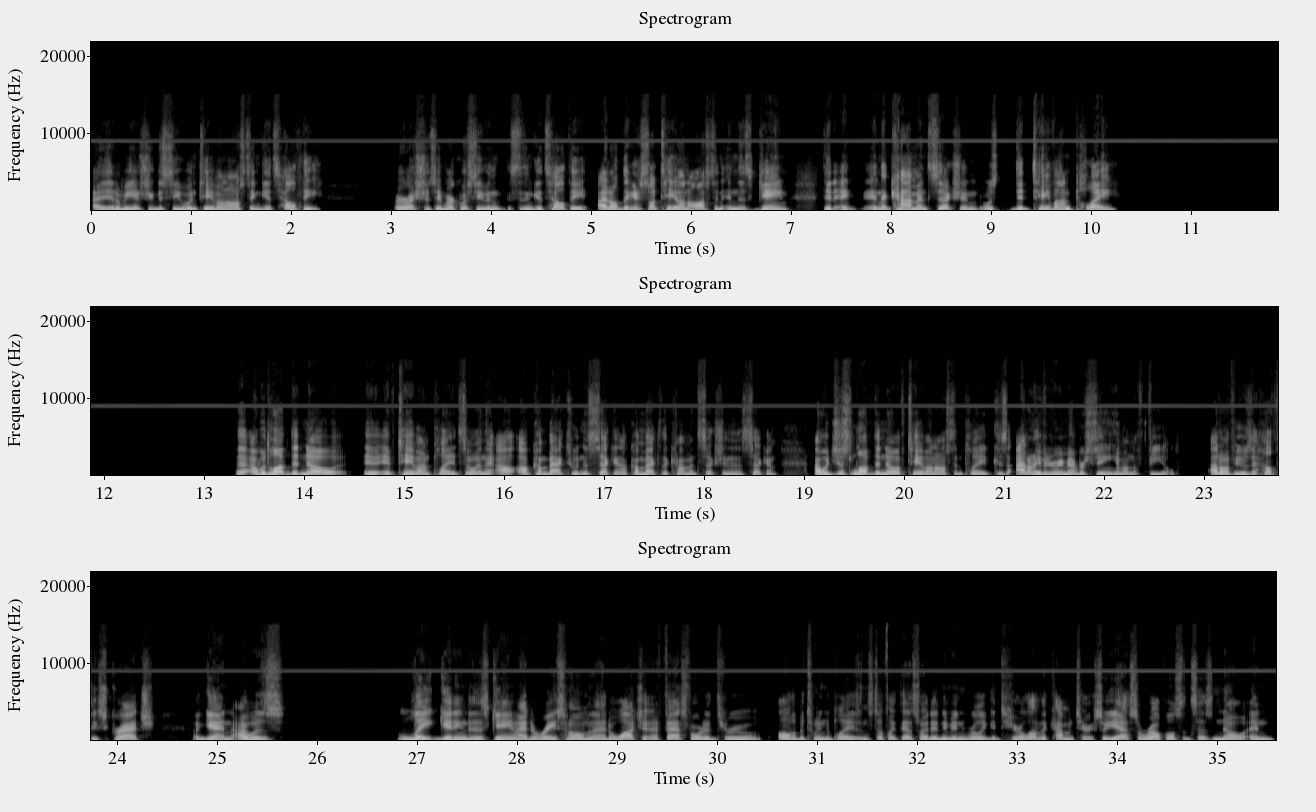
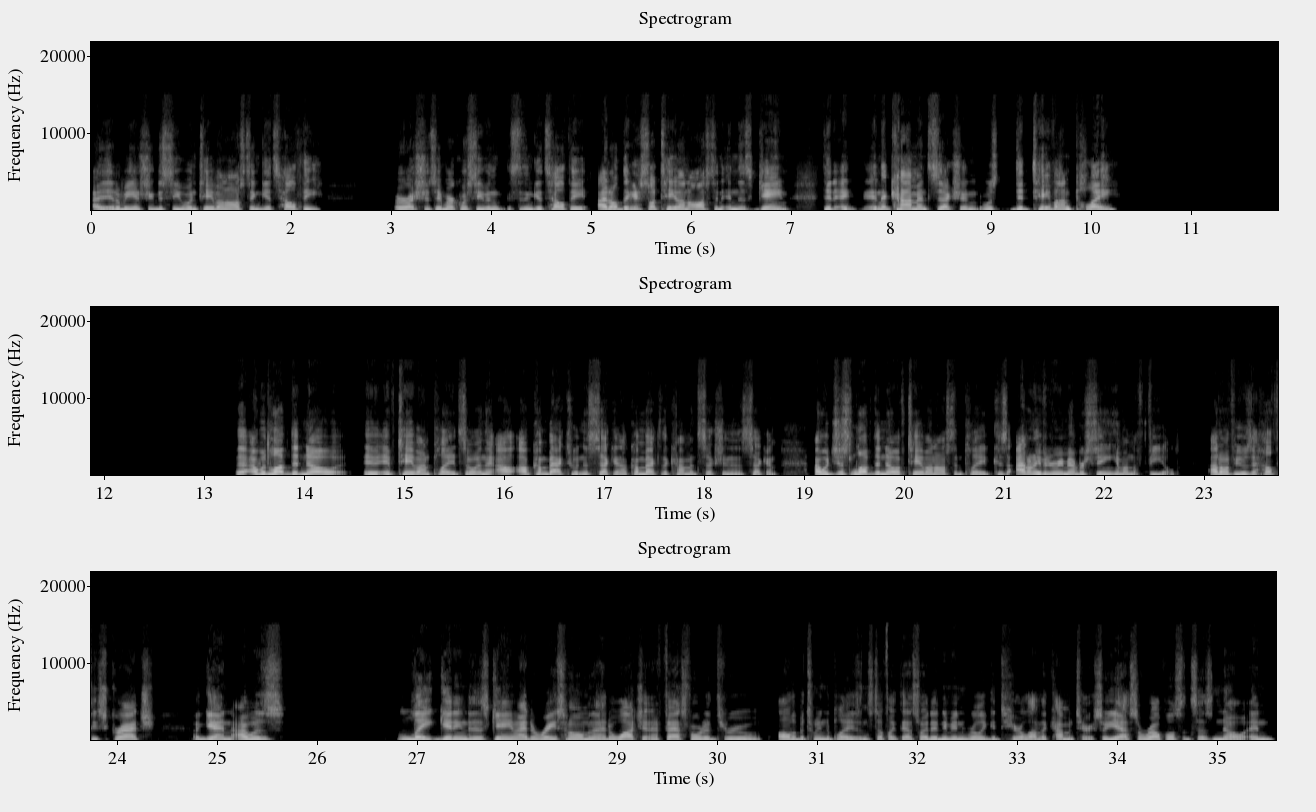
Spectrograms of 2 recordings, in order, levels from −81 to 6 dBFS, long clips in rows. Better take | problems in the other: second | high-pitched whine; faint; throughout; 9 kHz, 30 dB below the speech

